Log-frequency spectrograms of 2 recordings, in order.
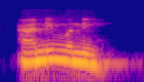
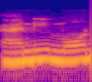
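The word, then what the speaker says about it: anemone: एनीमनी, इसकी जो प्रोनाउंसिएशन होती है ना वो एनीमोन नहीं है, एनीमनी है इसकी प्रोनाउंसिएशन, एनीमनी। इसकी जो प्रोनाउंसिएशन है वो है एनीमनी।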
